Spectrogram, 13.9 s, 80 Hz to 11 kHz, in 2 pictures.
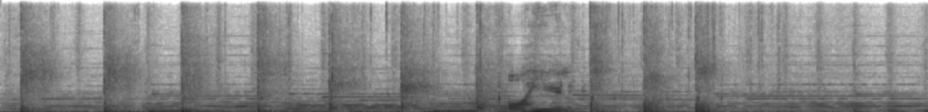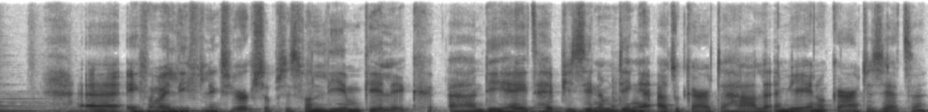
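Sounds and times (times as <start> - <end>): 
hammer striking a pencil resting on a wooden plank: 0.1 - 5.5
speech: 3.8 - 4.4, 7.6 - 13.9.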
